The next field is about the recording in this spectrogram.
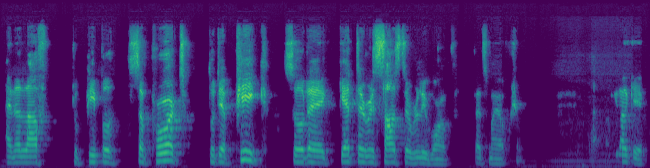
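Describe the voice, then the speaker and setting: A man from Austria with an Austrian German accent, presenting in a webinar as a business coach, calm and suggestive. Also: on the high side, rough recording.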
